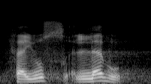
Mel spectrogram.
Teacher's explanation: الشيء الثاني فيصلب، انتبهي لللام، اللام لا نتركها تتأثر بجارتها الصاد المستعلية المطبقة، لا نقول فيصلب، لا قالون لا يقرأ هكذا، فيصلب، اللام مستفلة، فنحافظ على ترقيقها لأن الترقيق هو مستحق استعلاء الحرف.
